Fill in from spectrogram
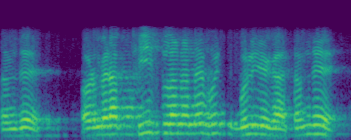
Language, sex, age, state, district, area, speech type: Hindi, male, 30-45, Bihar, Begusarai, rural, conversation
